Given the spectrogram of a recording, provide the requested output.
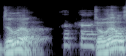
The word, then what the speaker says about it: DeLille: and the eve yeah I say its name if there was one L it's in between I see it here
